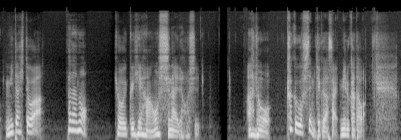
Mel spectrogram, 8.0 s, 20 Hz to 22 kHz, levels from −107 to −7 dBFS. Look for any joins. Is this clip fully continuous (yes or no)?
no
